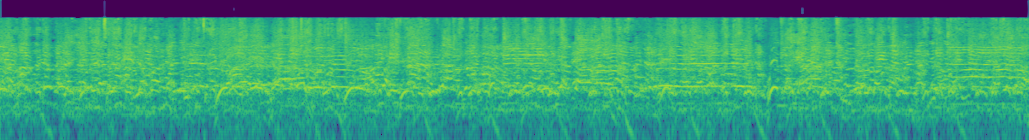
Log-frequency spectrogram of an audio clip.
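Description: A man sings with energy through a microphone.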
